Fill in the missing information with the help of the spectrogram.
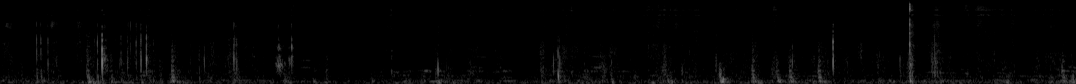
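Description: Faint handling noise from the case and its lanyard: soft rustling with scattered small clicks, and one sharper click about nine seconds in.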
